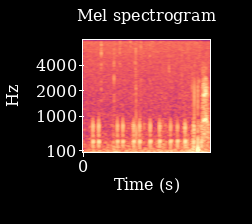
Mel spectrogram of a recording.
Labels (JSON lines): {"label": "biophony, knock croak", "recorder": "SoundTrap 300"}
